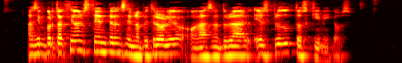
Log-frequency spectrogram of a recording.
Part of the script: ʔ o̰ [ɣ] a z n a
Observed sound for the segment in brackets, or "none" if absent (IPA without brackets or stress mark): ɣ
